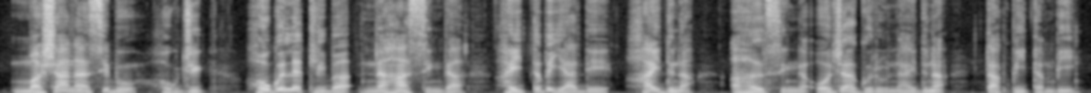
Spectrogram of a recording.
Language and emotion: Manipuri, neutral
